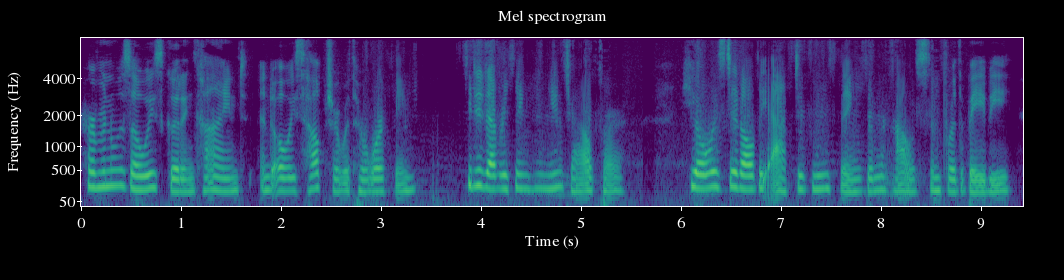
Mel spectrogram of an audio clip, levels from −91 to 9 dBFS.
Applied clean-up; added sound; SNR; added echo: neural separator model SepFormer DNS4.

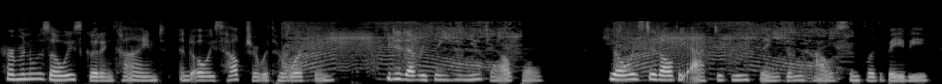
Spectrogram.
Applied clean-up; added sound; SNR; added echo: classical method Wiener filter.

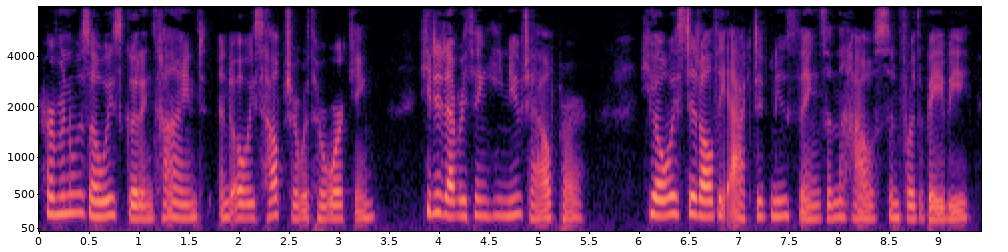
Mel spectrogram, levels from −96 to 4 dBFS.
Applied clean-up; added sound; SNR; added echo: none; none; none; none.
